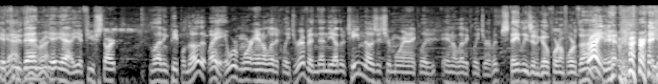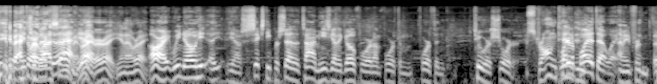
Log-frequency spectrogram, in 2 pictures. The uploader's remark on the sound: SNR The Drive live from Steelers' Mini Camp Day 2. Broadcast live from the UPMC Rooney Sports Complex during day two of Steelers' Mini Camp.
